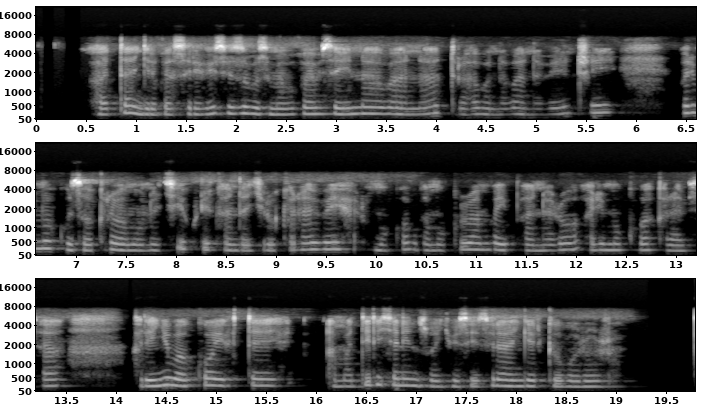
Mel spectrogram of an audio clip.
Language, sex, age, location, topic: Kinyarwanda, female, 18-24, Nyagatare, health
